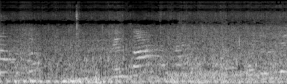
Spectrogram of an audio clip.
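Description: A boat pulls in on the water off Gibitngil Island in Cebu: a steady low engine drone with splashing and sloshing water throughout, and voices chattering in the background.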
